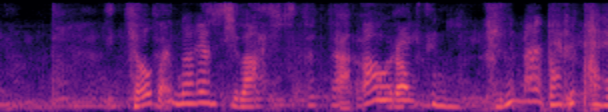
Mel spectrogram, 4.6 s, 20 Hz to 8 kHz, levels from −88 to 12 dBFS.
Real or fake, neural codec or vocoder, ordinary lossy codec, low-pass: fake; codec, 24 kHz, 1.5 kbps, HILCodec; MP3, 48 kbps; 7.2 kHz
